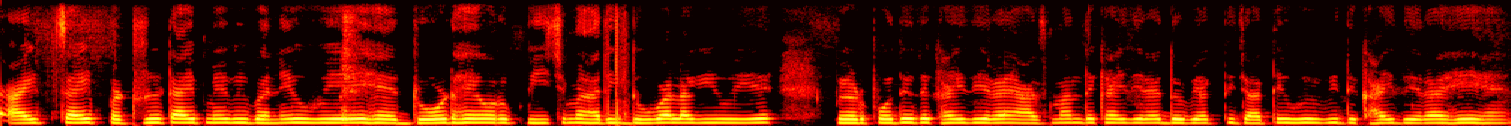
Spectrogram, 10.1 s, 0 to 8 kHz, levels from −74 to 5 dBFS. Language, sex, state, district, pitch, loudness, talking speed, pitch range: Hindi, female, Maharashtra, Aurangabad, 230 Hz, -14 LUFS, 225 wpm, 225-235 Hz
